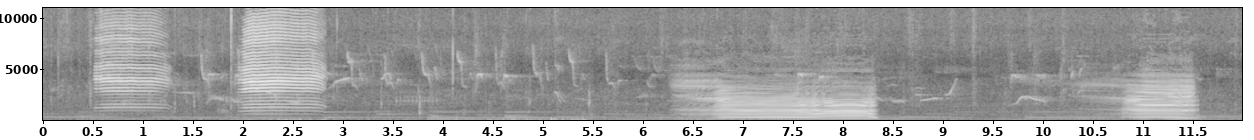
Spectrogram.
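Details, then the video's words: Farm cow calls: two brief, brighter, higher calls come first. Then a long, deep moo of about two seconds slides downward, and a shorter moo follows near the end. Small birds chirp faintly throughout. "Kids Cow Video With Mooing"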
